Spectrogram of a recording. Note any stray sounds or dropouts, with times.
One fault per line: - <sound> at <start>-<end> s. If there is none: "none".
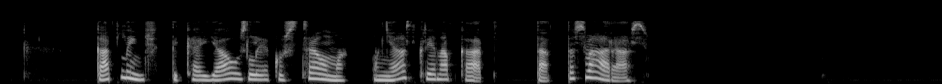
none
